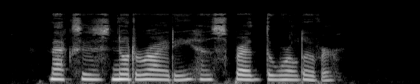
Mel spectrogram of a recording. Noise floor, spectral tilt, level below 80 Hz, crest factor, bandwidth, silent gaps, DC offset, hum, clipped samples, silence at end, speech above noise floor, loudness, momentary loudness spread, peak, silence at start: -72 dBFS; -5 dB/octave; -54 dBFS; 18 dB; 11.5 kHz; none; under 0.1%; none; under 0.1%; 0.85 s; 53 dB; -20 LUFS; 7 LU; -4 dBFS; 0.5 s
